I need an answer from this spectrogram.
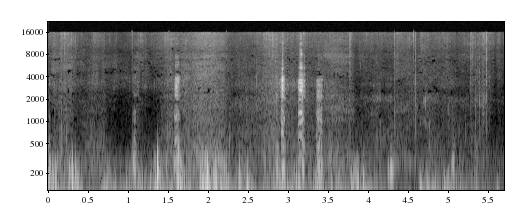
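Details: Rare breed Oxford Sandy and Black pigs, six males, on a winter forage between storms; deep, short grunts repeat irregularly, joined by a few brief, higher squeaky notes and snuffling.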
